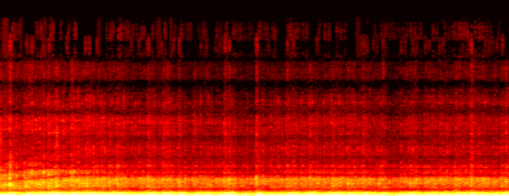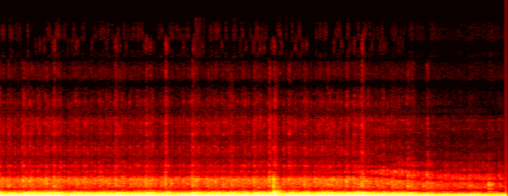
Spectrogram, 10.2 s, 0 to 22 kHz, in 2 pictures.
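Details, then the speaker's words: Audi A3 8P after fitting a new crankshaft position sensor: idle is uneven with a lumpy stumble about every third of a second; still misfiring, cause unknown. "I just cannot figure out what on Earth this misfire is when I turn the AC on it doesn't misfire as bad"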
